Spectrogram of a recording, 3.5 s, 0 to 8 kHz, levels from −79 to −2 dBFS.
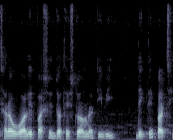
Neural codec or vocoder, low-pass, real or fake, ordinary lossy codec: none; none; real; none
